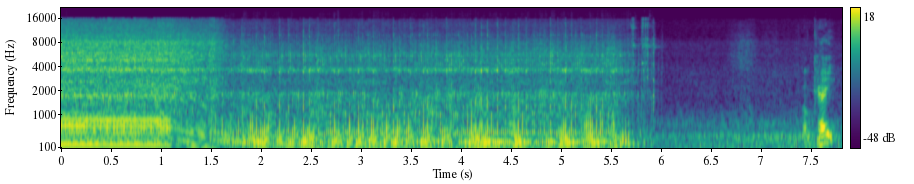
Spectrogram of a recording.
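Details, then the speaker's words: P1PE P6220C chainsaw after turning the low-speed (L) mixture screw 3/8 turn anti-clockwise to richen it and cure hesitation: picks up cleanly to a steady high buzz with no stumble and drops back smoothly. "I went another eighths of a turn anti-clockwise out with the screw the owl screw which is a low speed mixture just strength envelop a little bit and it's cured the problem"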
